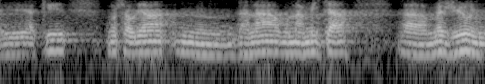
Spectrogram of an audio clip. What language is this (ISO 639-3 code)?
cat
